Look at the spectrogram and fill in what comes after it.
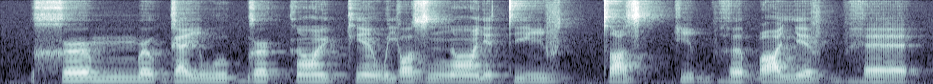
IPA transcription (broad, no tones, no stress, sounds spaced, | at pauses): x ə˞ mː ə˞ u̯ ɡ æ i̯ w u ɡ ə˞ k ɑ̃ y̯ kʲ æ̃ w j ɔ z ŋ ɑ̃ ɾʲ ɛ t j i v tː ɑ z kː i bʱ ə ɓ ɑ lʲ ɛ v bʱ ɛ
